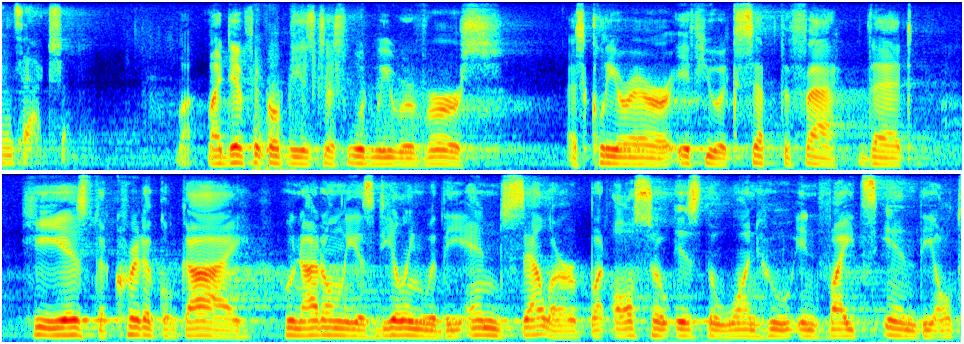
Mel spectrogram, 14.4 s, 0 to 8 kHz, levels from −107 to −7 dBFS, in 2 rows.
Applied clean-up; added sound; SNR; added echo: neural separator model SepFormer DNS4.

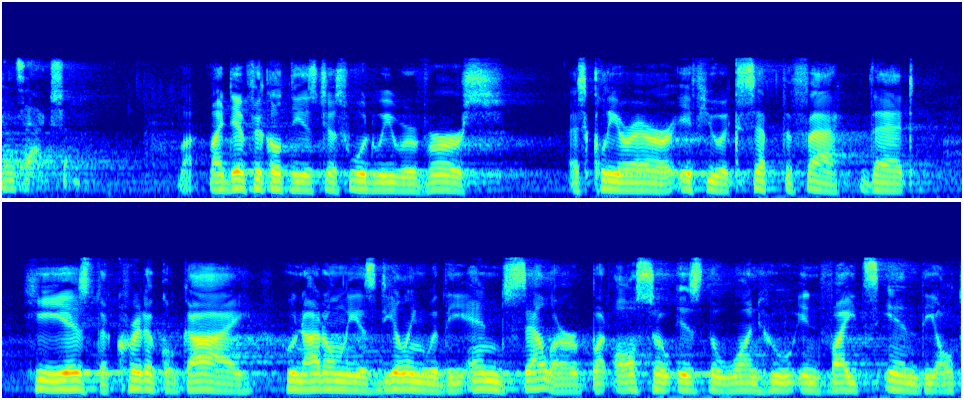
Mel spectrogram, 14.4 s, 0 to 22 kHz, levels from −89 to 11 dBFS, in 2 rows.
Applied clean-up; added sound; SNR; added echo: none; none; none; none.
